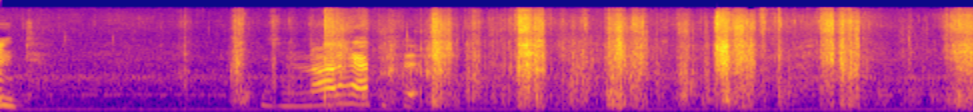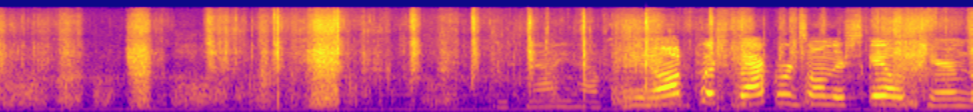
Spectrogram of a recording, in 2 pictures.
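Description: Ice chips scrape and crack under a boy's hands.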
